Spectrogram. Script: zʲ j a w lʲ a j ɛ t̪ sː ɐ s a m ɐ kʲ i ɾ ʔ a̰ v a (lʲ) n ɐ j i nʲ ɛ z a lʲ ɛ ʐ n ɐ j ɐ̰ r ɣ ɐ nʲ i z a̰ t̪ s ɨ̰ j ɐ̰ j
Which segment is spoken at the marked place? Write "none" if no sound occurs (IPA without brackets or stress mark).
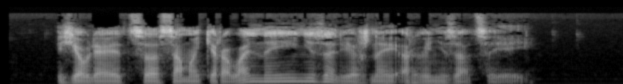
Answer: lʲ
